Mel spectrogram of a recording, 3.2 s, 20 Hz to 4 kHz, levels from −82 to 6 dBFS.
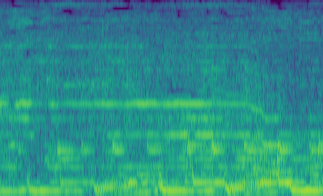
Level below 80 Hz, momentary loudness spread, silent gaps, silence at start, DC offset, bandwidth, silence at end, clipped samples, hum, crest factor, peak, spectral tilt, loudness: -24 dBFS; 5 LU; none; 0 s; under 0.1%; 4 kHz; 0 s; under 0.1%; none; 12 dB; 0 dBFS; -12 dB/octave; -14 LUFS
